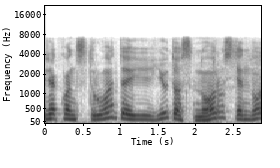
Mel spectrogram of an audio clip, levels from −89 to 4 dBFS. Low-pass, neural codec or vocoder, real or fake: 7.2 kHz; none; real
